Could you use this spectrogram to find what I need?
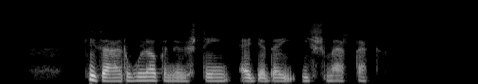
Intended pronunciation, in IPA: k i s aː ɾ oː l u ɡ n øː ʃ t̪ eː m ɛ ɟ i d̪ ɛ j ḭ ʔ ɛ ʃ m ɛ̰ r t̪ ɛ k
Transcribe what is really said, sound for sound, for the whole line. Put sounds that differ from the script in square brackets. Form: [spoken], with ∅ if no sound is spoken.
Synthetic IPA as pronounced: k i [z] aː ɾ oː l [ɒ] ɡ n øː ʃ t̪ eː [ɲ] ɛ ɟ [ɛ] d̪ ɛ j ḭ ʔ [i] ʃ m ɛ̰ r t̪ ɛ k

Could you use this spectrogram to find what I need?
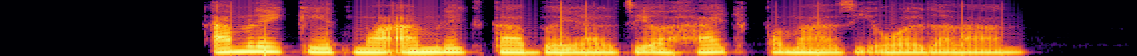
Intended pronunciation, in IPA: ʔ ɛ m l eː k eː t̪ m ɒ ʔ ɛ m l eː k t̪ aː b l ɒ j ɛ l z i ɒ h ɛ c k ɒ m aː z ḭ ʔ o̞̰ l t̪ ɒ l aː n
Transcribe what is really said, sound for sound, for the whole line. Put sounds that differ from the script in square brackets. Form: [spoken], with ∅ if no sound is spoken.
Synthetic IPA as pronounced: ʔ ɛ m l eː k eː t̪ m ɒ ʔ ɛ m l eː k t̪ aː b l ɒ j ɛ l z i ɒ h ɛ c [p] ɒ m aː z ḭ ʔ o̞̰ l [d̪] ɒ l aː n

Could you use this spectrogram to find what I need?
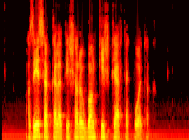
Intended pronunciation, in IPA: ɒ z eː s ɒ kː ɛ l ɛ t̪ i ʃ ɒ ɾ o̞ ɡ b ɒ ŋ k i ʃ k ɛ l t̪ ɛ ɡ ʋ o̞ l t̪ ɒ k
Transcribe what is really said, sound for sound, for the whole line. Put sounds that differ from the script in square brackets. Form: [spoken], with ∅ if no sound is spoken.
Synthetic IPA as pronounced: ɒ z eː s ɒ kː ɛ l ɛ t̪ i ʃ ɒ ɾ o̞ ɡ b ɒ ŋ k i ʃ k ɛ [r] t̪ ɛ [k] ʋ o̞ l t̪ ɒ k

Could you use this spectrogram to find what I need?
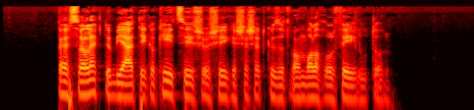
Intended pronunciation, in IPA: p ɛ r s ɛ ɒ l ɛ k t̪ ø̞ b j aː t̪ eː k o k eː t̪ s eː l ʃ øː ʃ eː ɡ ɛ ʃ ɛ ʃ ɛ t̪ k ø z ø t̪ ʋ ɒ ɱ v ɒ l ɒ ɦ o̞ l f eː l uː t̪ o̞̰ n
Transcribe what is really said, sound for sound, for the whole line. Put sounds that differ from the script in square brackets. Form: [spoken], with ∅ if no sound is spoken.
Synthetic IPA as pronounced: p ɛ r s ɛ ɒ l ɛ k t̪ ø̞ b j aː t̪ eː k [ɒ] k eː t̪ s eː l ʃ øː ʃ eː ɡ ɛ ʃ ɛ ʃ ɛ t̪ k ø z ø t̪ ʋ ɒ ɱ v ɒ l ɒ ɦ o̞ l f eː l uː t̪ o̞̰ n

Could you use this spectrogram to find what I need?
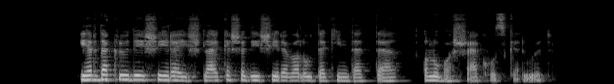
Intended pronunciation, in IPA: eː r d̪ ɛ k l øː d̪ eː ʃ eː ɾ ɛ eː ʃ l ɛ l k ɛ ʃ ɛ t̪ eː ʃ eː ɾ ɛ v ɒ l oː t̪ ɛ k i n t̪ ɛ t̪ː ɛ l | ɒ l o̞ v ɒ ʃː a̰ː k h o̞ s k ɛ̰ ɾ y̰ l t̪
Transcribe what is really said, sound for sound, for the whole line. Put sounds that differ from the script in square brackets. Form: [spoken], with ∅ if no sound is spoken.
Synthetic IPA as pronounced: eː r d̪ ɛ k l øː d̪ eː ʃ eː ɾ ɛ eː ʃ l ɛ l k ɛ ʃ ɛ [d̪] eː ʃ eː ɾ ɛ v ɒ l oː t̪ ɛ k i n t̪ ɛ t̪ː ɛ l | ɒ l o̞ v ɒ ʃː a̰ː k h o̞ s k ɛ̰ ɾ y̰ l t̪

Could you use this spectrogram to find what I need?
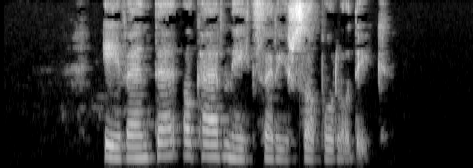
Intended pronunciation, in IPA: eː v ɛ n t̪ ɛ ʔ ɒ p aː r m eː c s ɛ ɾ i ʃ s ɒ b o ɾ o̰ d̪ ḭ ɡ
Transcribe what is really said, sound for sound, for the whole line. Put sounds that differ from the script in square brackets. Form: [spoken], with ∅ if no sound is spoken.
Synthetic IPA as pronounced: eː v ɛ n t̪ ɛ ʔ ɒ [k] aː r [n] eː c s ɛ ɾ i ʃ s ɒ [p] o ɾ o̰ d̪ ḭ [k]

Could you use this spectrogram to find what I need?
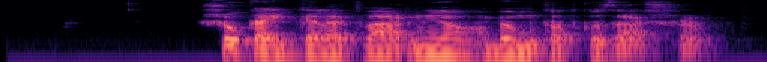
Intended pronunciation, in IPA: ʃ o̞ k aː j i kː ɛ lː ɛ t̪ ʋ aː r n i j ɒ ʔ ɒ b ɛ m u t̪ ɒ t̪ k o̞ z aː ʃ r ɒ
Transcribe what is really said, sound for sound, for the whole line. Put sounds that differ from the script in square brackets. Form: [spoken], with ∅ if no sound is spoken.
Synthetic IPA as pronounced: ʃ o̞ k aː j i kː ɛ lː ɛ t̪ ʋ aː r n i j ɒ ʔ ɒ b ɛ m u t̪ ɒ t̪ k o̞ z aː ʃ r ɒ

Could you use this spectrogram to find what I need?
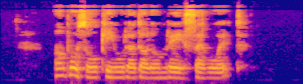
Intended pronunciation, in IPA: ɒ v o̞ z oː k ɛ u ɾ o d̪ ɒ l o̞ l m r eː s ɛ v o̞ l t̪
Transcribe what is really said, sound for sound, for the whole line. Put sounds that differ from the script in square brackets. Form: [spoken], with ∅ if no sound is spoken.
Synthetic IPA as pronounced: ɒ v o̞ z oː k [i] u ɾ [ɒ] d̪ ɒ l o̞ [∅] m r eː s ɛ v o̞ l t̪

